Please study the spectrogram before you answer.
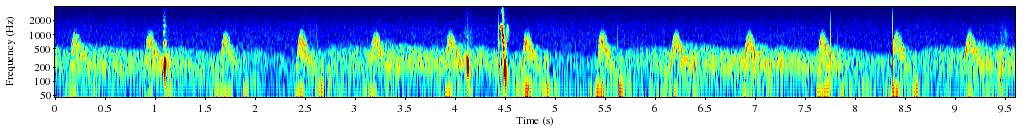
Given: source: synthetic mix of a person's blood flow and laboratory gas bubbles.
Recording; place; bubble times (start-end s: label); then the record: Doppler ultrasound of blood flow; subclavian vein
1.07-1.14 s: bubbles
4.08-4.18 s: bubbles
4.44-4.55 s: bubbles
From the record:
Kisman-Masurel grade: 123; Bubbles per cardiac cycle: 1 to 2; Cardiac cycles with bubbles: 10 to 50%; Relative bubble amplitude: loud (0.450 to 0.775); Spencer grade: 2 (many but less than half of the cardiac periods contain bubble signals, singularly or in groups); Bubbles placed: anywhere in the cardiac cycle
